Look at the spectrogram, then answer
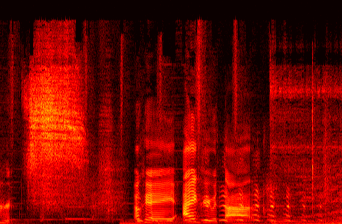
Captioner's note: laughing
